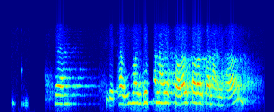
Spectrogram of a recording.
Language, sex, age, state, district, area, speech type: Hindi, female, 60+, Uttar Pradesh, Varanasi, rural, conversation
